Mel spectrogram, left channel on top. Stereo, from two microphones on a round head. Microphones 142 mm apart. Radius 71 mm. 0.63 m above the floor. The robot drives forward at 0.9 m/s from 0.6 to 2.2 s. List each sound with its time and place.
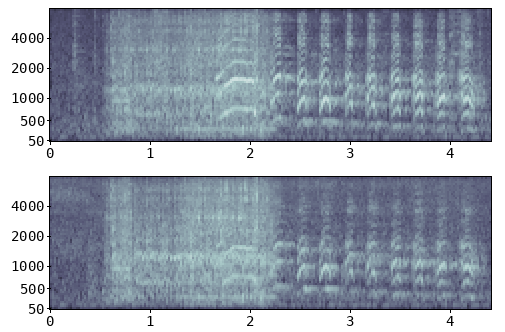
1.6 s laughter: 65° left (ahead or behind), 3.5 m; by 4.3 s 55° left (ahead or behind), 3.5 m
